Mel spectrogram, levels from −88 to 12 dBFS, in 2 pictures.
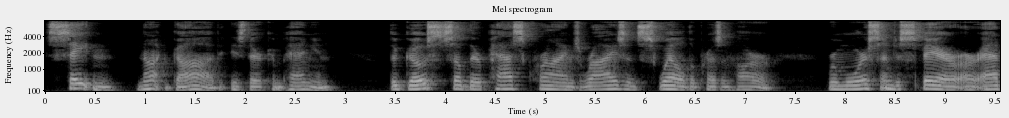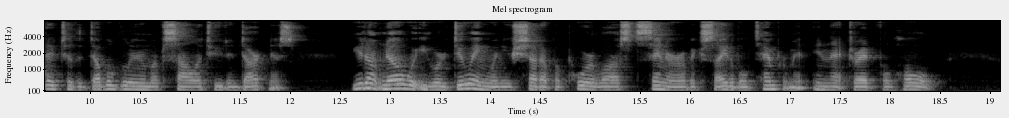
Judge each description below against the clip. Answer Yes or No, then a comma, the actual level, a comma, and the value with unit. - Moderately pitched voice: Yes, medium, 150 Hz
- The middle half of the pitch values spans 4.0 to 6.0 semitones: No, average, 3.2 semitones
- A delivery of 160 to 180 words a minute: Yes, average, 165 wpm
